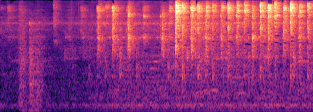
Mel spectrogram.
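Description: A metal barrel on a stock, high-end Taiwan-made EMG airsoft pistol is shaken by hand, producing a quick, irregular, bright rattle over a faint low hum. The rattling shows the barrel is loose.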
